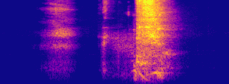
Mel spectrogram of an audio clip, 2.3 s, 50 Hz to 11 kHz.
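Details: Induced sneezing (plastic garment tag holder used to trigger it) in a run of 16-17 forceful sneezes: breathy intake, short catch, then a loud forceful single sneeze; eyes streaming, nose raw and stuffy.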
